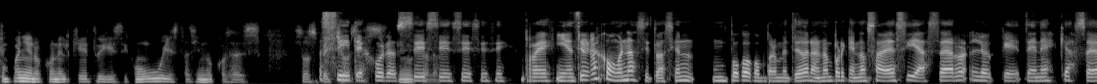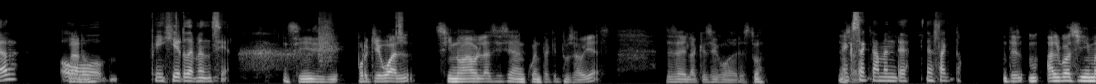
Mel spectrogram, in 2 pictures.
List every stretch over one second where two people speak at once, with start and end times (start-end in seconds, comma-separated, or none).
3.2-4.4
